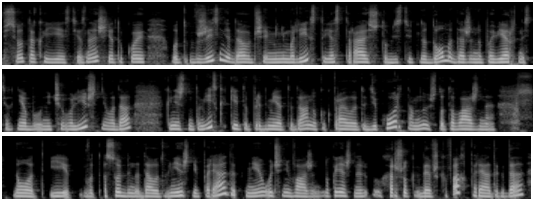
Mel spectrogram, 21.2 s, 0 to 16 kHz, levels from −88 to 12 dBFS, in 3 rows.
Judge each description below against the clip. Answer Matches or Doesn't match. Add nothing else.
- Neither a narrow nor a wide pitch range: Doesn't match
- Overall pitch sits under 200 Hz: Matches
